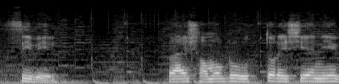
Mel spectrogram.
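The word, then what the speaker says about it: Сибирь: Siberia যার উচ্চারণ সিবির।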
